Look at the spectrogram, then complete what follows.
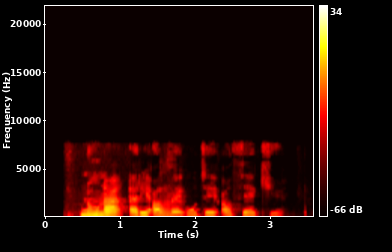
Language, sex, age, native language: Icelandic, female, 40-49, Icelandic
